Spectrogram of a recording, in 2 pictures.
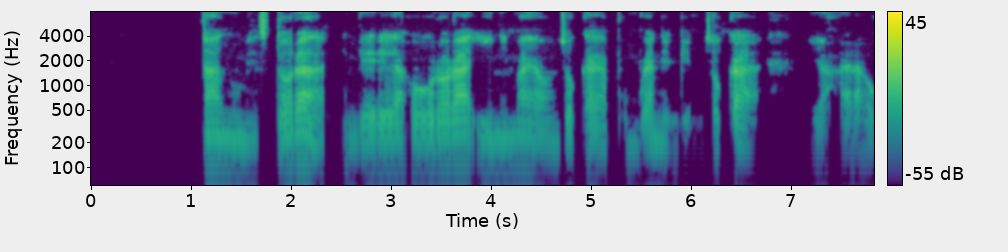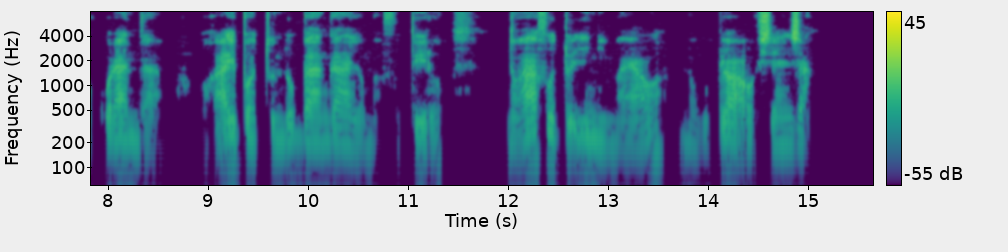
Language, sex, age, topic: Oshiwambo, male, 18-24, finance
